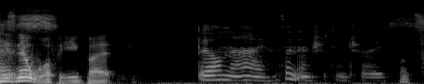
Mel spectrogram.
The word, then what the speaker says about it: Nighy: Oh, and by the way, how do you say Bill Nighy? Nighy? Nighy? Just Nye. Like the science guy. Oh, Bill Nye? Yeah. That's how you say his name, really? The British one? Yeah. Yeah, it's Bill Nye.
